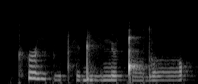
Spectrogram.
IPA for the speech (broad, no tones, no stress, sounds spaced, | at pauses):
kʰ ɹ i̤ p i̤ t̪ʰ e̤ ɖ j i̤ n ø ǃ ɔ̤ d l ɔ̤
